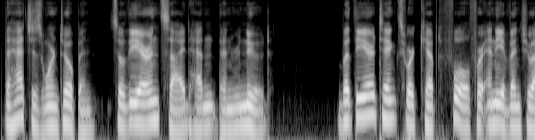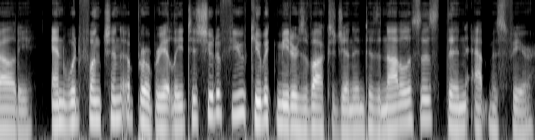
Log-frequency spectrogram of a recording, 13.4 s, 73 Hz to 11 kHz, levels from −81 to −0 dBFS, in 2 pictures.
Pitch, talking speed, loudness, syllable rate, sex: 130 Hz, 170 wpm, -17 LUFS, 5.5 syllables/s, male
